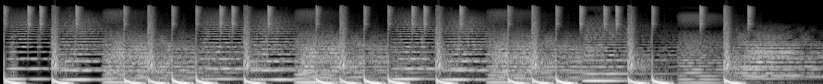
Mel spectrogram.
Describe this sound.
Super-Tech-Man
clubby type sound recorded at 125bpm.This reminds me of canoeing at night.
